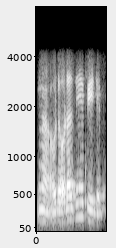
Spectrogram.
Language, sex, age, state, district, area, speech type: Bengali, male, 18-30, West Bengal, Purulia, urban, conversation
